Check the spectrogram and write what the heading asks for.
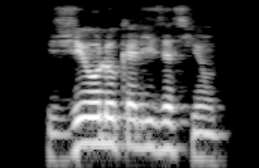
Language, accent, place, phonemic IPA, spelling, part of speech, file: French, France, Lyon, /ʒe.ɔ.lɔ.ka.li.za.sjɔ̃/, géolocalisation, noun, LL-Q150 (fra)-géolocalisation.wav
- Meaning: geolocalization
